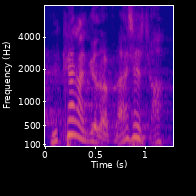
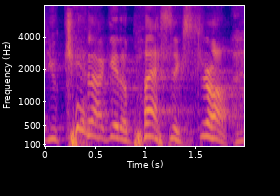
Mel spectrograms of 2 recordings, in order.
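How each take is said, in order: First: Exact bartender imitation. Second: Said in the usual way. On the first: Shown as a demonstration. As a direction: say it the lazy bartender way. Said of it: "that's exactly how it said". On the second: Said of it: "I think he said".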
